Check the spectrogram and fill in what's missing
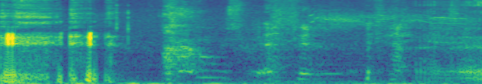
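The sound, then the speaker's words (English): Two quick, harsh coughs near the start from a person who has just hit a vape, the vapor going through the throat into the nose the wrong way, followed by quieter throat-clearing sounds and faint muffled voices in the background. “Oh, you just coughing all over yourself?”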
